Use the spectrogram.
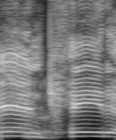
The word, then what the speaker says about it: Mankato: Am I pronouncing that right? Do you guys say it Mankato like that? Mankato, actually. Mankato.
